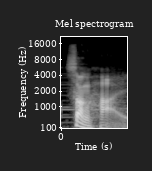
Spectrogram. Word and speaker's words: Shanghai: I'm going to use the Chinese pronunciation. Shandong, Guangdong, Shanghai, Zhejiang, Jiangsu, Henan, Fujian, Sichuan, Liaoning, Hunan.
